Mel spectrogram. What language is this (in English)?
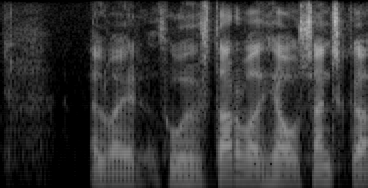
Icelandic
